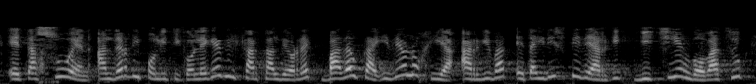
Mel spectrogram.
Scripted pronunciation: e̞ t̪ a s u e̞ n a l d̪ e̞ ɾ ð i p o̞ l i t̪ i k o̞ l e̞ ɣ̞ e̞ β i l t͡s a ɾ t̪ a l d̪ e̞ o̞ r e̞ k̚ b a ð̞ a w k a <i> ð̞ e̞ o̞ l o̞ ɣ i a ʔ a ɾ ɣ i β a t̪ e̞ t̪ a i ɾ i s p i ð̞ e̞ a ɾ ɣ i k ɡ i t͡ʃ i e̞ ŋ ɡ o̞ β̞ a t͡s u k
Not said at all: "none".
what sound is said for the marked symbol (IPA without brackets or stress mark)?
i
